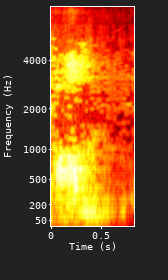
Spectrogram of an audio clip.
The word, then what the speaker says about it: Pahl: How do you say your last name? Is it just like Paul?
